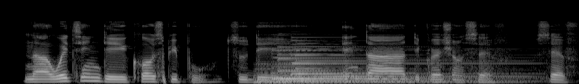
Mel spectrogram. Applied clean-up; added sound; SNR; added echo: none; Piano; 1 dB; none.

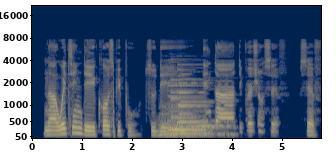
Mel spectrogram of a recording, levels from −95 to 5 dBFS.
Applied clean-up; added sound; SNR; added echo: classical method Wiener filter.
